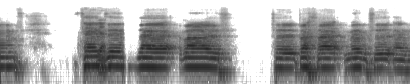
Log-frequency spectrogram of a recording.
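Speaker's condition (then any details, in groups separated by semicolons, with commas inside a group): Dystonia; affects hands and speech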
